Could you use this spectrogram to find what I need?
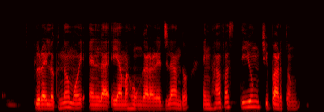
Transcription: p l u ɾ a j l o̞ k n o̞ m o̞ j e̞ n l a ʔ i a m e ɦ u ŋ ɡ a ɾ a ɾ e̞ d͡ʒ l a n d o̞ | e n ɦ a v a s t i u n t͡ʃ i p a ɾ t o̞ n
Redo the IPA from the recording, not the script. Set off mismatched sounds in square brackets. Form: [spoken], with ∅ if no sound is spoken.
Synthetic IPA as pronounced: p l u ɾ a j l o̞ k n o̞ m o̞ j e̞ n l a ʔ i a m [a] ɦ u ŋ ɡ a ɾ a ɾ e̞ d͡ʒ l a n d o̞ | e n ɦ a v a s t i u n t͡ʃ i p a ɾ t o̞ n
